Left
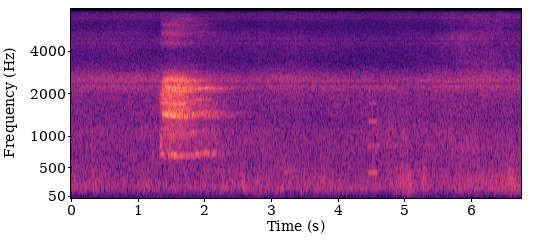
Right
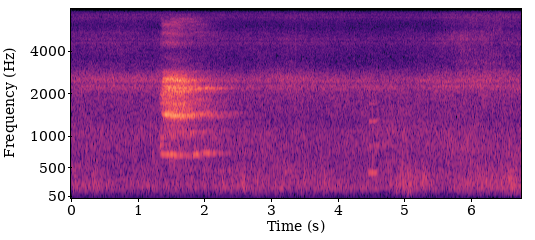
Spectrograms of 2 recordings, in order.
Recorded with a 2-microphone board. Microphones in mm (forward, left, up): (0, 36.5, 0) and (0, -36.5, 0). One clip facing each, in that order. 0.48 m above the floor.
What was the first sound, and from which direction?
A cat meowing, 30° left (ahead or behind).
